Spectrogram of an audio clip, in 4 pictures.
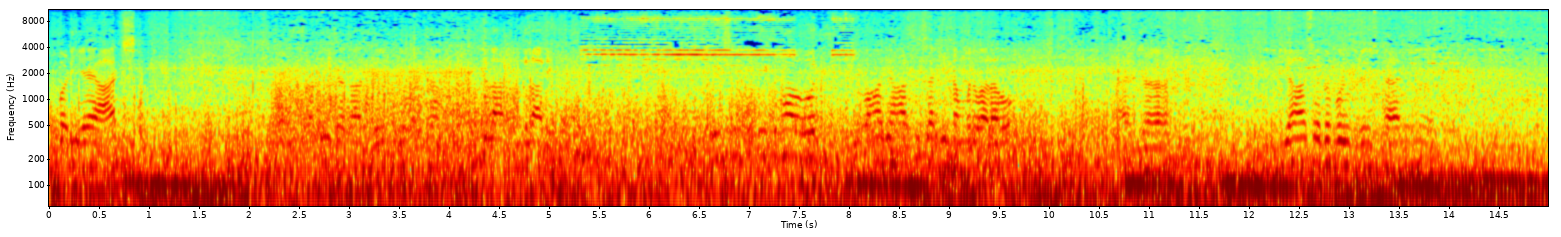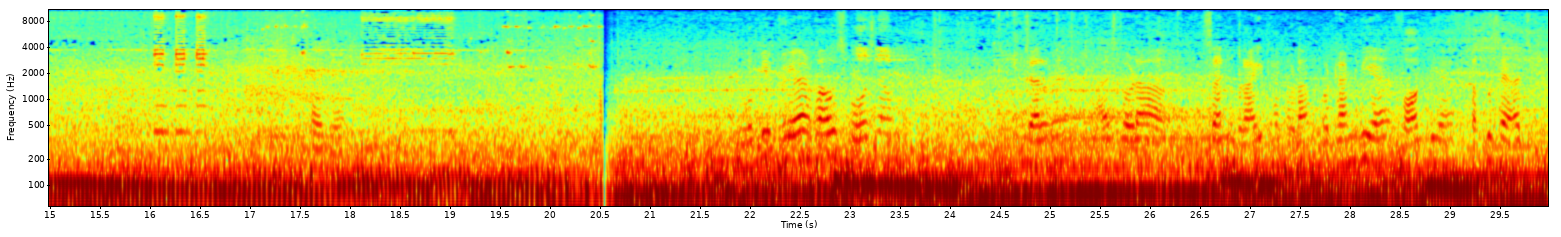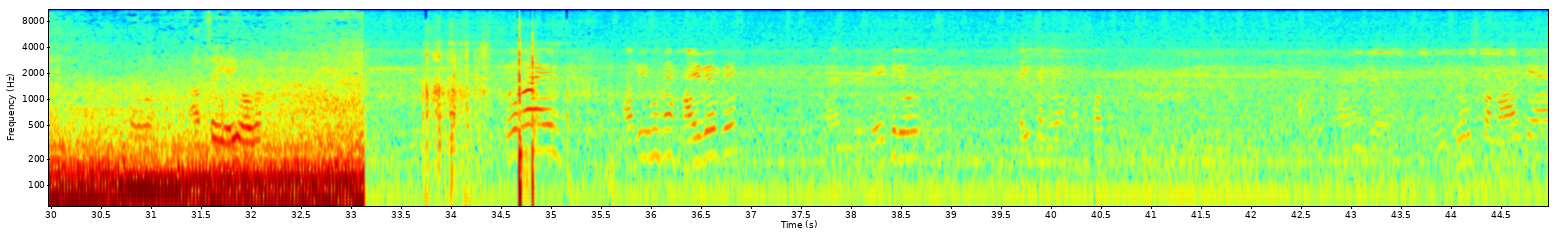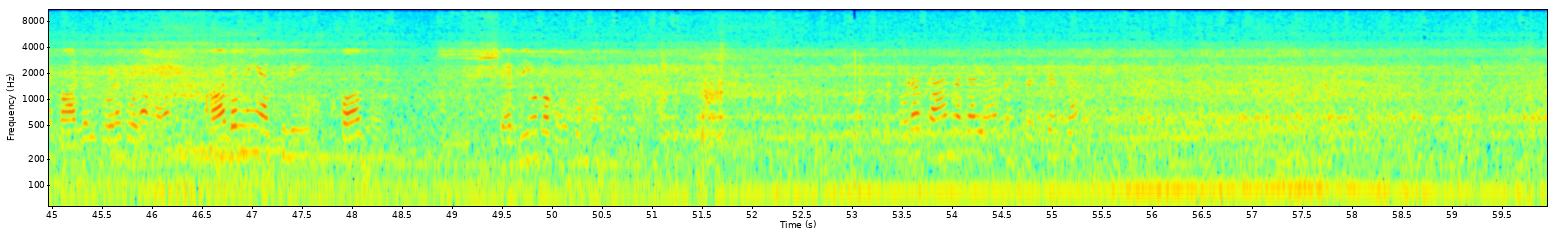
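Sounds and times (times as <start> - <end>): road traffic rumble: 0.0 - 59.9
voices: 2.2 - 9.8, 10.6 - 19.7, 21.8 - 32.5, 34.4 - 58.5
vehicle horns: 5.2 - 8.4, 13.7 - 20.4, 23.0 - 24.0, 42.9 - 44.8, 48.8 - 52.9.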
